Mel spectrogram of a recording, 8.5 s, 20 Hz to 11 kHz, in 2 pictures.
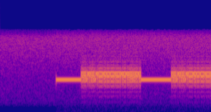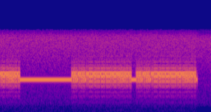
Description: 300-baud modem data (V.21 tones), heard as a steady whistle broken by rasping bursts, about 300 baud, 200 Hz shift.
